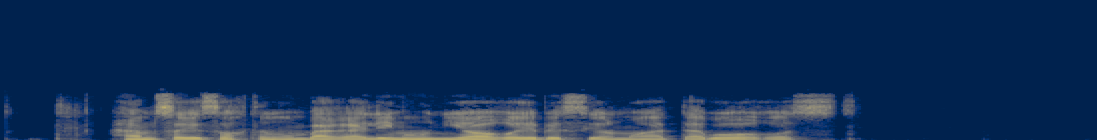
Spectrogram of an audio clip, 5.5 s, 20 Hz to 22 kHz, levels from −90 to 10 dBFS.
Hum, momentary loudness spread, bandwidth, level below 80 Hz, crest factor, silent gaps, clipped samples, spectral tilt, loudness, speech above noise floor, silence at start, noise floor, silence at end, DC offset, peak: none; 8 LU; 7.6 kHz; -58 dBFS; 18 dB; none; under 0.1%; -4.5 dB/octave; -22 LUFS; 65 dB; 0.3 s; -86 dBFS; 1.35 s; under 0.1%; -4 dBFS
